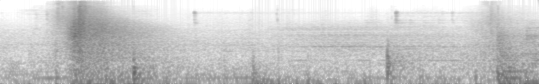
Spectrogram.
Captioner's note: slow footsteps approach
